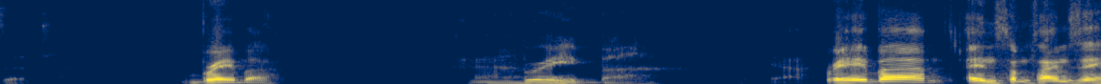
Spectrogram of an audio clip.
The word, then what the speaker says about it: breba: How do you technically pronounce it? Breba. Breba. Breba, and sometimes they have Breva, like with a V.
